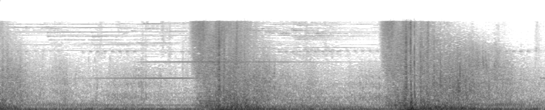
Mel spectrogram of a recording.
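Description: A Confringo fire spell in Hogwarts Legacy going off twice, each a loud booming explosion with a roaring burst that rumbles and slowly dies away, over a quiet ambient background.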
